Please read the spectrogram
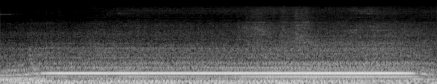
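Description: Kato 20-ton mobile crane's diesel engine revving up and then held steady at high revs, heard from the operator's cab.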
